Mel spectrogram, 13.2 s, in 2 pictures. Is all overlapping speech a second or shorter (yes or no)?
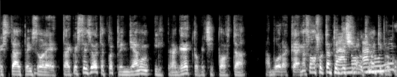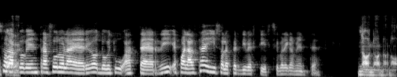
no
